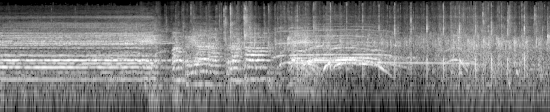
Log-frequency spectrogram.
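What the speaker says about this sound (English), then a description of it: "thanks for that applause, everybody" Audience applause and cheering for the Dapper Dans barbershop quartet on Main Street in the Magic Kingdom, following their sung harmonies, as a dense crowd of clapping swells midway and then tapers under lingering voices.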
